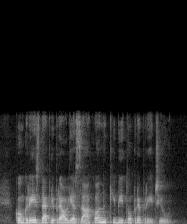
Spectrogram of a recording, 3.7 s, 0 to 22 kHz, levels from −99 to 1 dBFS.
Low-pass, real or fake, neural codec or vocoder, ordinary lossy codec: 10.8 kHz; fake; vocoder, 24 kHz, 100 mel bands, Vocos; none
